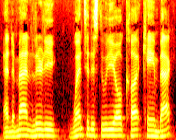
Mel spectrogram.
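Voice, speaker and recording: A man's voice: medium pitch, level tone, moderate pace. A young man hosting a podcast, talking in a laid-back, slangy way and saying "you know" a lot. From Canada. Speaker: podcast host. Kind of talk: casual interview chat.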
